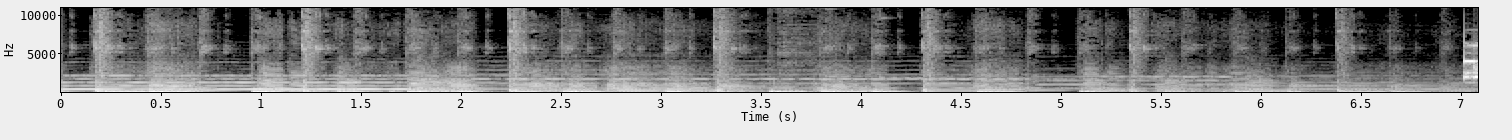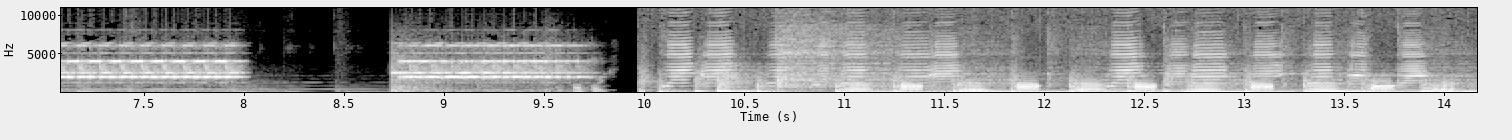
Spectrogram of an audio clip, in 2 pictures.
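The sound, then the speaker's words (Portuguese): A landline telephone rings twice in short, loud bursts of trilling bell, cutting into busy music that plays before and resumes right after. “Nunca o telefone fixo tava, chamando, fixo tava chamando, é brincadeira.”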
